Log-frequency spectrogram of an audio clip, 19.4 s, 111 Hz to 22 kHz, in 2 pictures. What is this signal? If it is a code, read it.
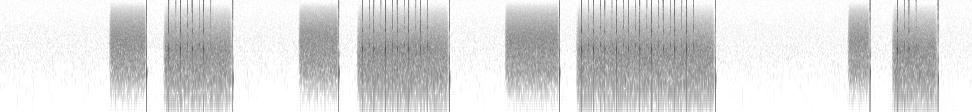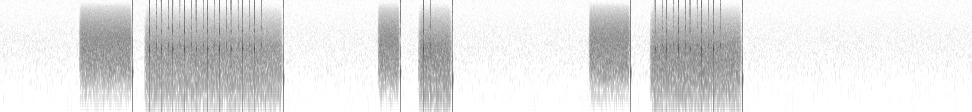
Pulse dialling, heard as a rotary dial, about 9 pulses a second. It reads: 4 6 0 2 0 1 6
